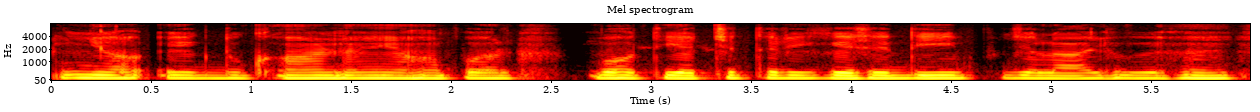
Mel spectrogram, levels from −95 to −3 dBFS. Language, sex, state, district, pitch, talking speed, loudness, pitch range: Hindi, male, Chhattisgarh, Kabirdham, 145 Hz, 150 wpm, -27 LUFS, 145-150 Hz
